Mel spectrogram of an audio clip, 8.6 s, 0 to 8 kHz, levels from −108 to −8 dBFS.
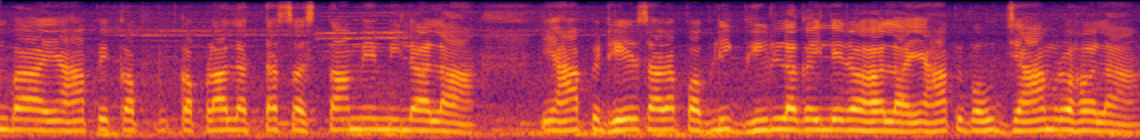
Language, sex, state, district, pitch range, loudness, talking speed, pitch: Bhojpuri, female, Uttar Pradesh, Varanasi, 205-225 Hz, -24 LUFS, 160 wpm, 215 Hz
